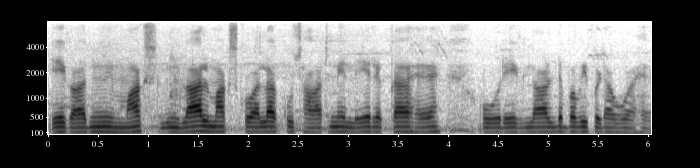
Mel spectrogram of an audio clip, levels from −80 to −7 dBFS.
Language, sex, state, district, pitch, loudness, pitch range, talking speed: Hindi, male, Rajasthan, Bikaner, 125 Hz, -20 LUFS, 115-125 Hz, 210 wpm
